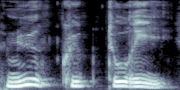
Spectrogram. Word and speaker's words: Nykturie: Ja, es geht um Nykturie, also das wird unterschiedlich ausgesprochen, aber N-Y-K-T-U-R-I. Nykturi.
